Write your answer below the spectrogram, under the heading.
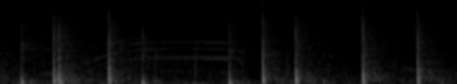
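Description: Aerial fireworks shells bursting in a quick irregular string of about ten sharp bangs, each with a short rumbling echo.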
